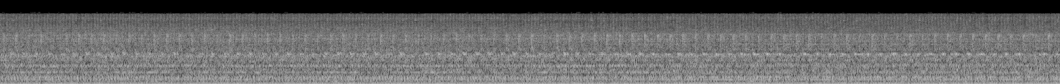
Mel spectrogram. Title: 2018.03.12 POLO SEDAN 2015 СТУК ДВИГАТЕЛЯ НА ХОЛОДНОМ ПУСКЕ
